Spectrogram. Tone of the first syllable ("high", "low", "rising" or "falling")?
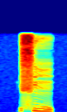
low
